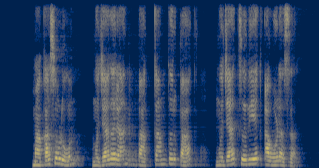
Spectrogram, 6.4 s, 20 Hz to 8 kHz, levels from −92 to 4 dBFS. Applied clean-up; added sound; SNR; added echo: neural mask model DeepFilterNet 3.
